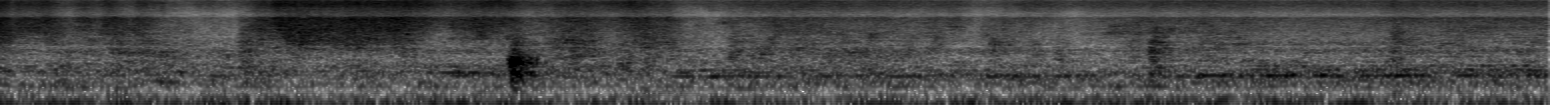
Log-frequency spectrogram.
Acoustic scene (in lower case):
restroom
